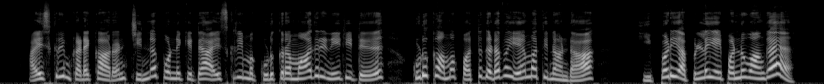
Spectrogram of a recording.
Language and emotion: Tamil, angry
